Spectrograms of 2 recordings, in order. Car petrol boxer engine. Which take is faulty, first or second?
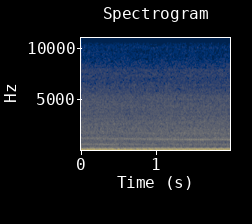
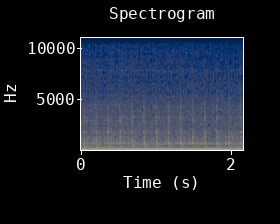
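second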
